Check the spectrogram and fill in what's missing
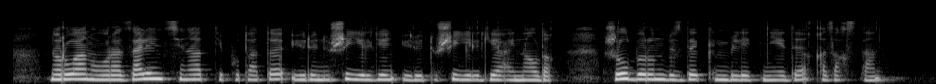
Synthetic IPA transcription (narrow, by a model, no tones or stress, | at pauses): noɾlˠɑnwoɾazalʲinsʲe̞nat̪̚d̥ʲe̞put̪at̪əʔʏjɾe̞nuʃɪje̞ld̪e̞nʏjɾe̞t̪uʃɪje̞lɡʲe̞ɑjnɑlˠd̪əq̚ | ʒ̥əlˠbʊɾənbɪzd̪ɪkʲʰɪmbɪle̞t̪ɪne̞d̪ɪqʰɑzɑqst̪ɑn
